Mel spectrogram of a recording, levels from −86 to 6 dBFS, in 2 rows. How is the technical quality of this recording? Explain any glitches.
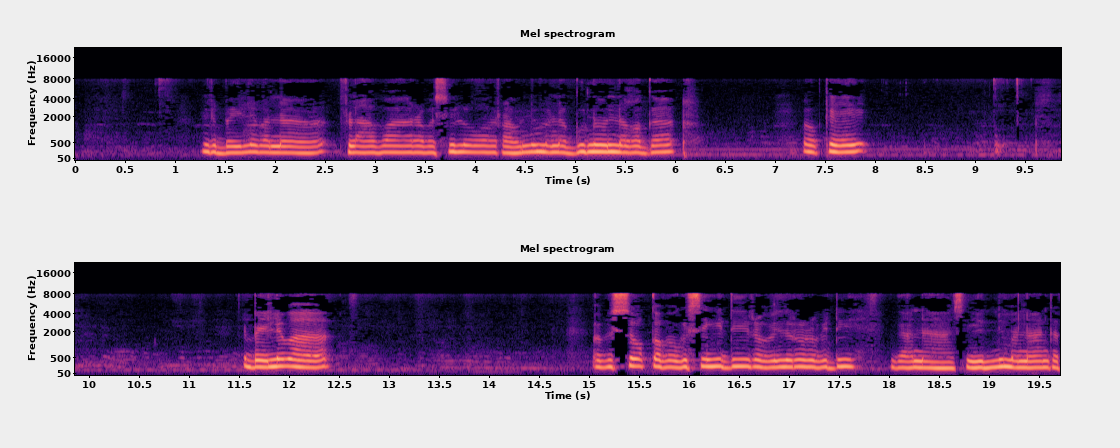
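The quality is poor, with plainly audible coding damage throughout. Likely MP3 compression at a starved bitrate, which fits 32 kbps: the encoder cut everything above 8 kHz and dropped weak frequency lines, leaving the speech dull and watery.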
